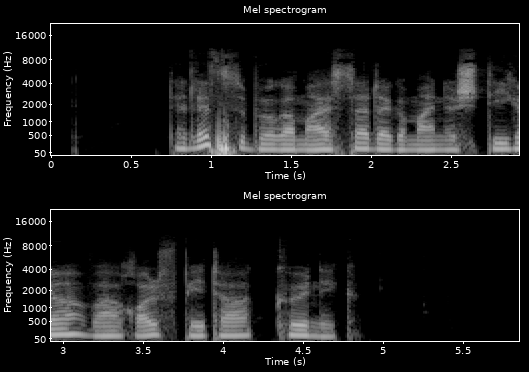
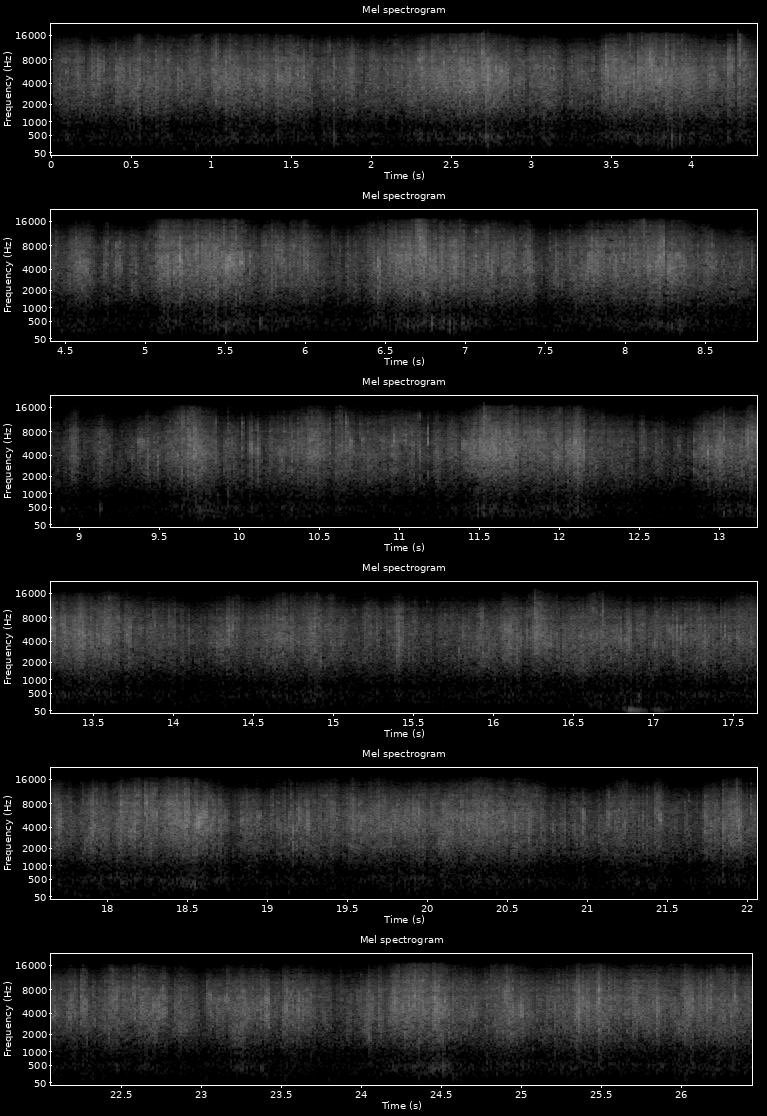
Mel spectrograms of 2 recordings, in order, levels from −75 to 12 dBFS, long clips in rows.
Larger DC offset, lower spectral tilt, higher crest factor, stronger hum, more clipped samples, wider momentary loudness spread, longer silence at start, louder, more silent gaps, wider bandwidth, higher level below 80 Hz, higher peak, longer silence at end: neither; first, -5.5 dB/octave vs 5.5 dB/octave; second, 20 dB vs 30 dB; neither; neither; about the same, 8 LU vs 9 LU; first, 0.75 s vs 0 s; first, -21 LUFS vs -27 LUFS; neither; second, 10.5 kHz vs 18 kHz; first, -36 dBFS vs -80 dBFS; about the same, -2 dBFS vs 0 dBFS; first, 1.05 s vs 0 s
